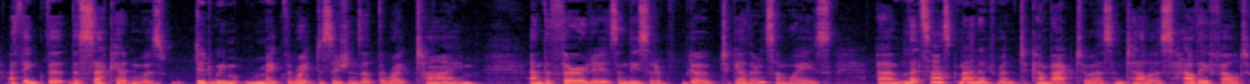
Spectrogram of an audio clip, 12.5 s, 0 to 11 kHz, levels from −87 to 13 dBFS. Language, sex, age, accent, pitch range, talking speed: English, female, 60-79, British, 165-210 Hz, 210 wpm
